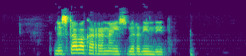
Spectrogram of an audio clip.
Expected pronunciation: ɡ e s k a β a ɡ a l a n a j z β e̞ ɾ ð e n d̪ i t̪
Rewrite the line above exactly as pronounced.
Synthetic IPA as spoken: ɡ e s k a β a k a r a n a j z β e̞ ɾ ð i n d̪ i t̪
